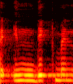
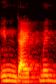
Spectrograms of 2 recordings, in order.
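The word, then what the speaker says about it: indictment: इसका प्रोनाउंसिएशन थोड़ा सा सही कर ले, इंडिक्टमेंट नहीं होगा, इंडाइटमेंट इज the pronunciation, इंडाइटमेंट, fine.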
